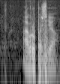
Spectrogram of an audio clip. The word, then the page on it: agrupacio: Catalan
